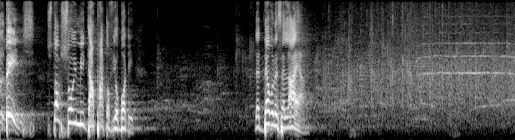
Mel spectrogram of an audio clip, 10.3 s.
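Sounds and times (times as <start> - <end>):
speech: 0.5 - 2.8, 5.1 - 6.2
audience clapping hands: 4.3 - 10.2.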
